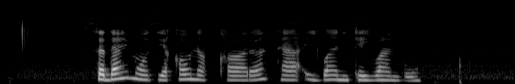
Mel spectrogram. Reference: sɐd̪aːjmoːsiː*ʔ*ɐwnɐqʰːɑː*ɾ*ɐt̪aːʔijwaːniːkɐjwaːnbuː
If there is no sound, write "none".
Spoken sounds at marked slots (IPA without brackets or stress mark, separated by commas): q, ɾ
